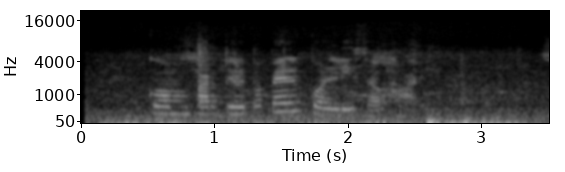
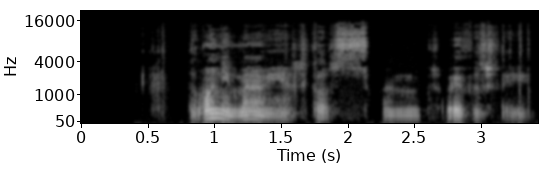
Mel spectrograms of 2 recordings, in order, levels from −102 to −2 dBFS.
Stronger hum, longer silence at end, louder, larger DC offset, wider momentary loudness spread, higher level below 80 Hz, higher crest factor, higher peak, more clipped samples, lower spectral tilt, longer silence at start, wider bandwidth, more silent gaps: neither; about the same, 0 s vs 0.1 s; second, -49 LUFS vs -39 LUFS; neither; first, 19 LU vs 14 LU; first, -54 dBFS vs -78 dBFS; second, 18 dB vs 24 dB; second, -30 dBFS vs -16 dBFS; neither; about the same, -4.5 dB/octave vs -3.5 dB/octave; second, 0.05 s vs 0.55 s; about the same, 15 kHz vs 15.5 kHz; second, none vs 0.75-0.80 s, 2.18-2.24 s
